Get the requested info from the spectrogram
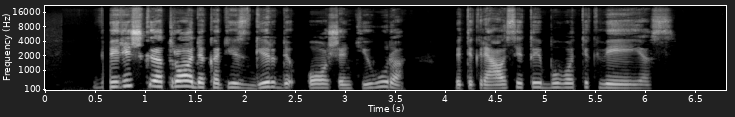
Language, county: Lithuanian, Vilnius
